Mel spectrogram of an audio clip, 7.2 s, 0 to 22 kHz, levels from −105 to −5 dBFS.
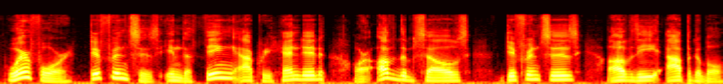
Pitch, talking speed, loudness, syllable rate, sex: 130 Hz, 110 wpm, -19 LUFS, 5.0 syllables/s, male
